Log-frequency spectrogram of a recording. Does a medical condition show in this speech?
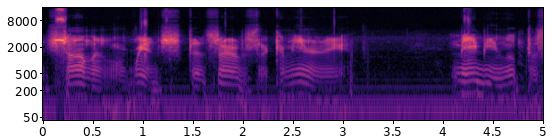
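Yes: cerebral palsy.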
